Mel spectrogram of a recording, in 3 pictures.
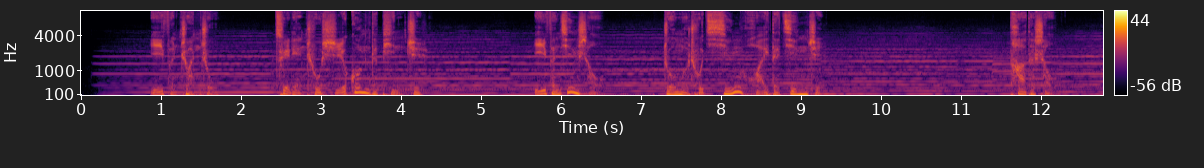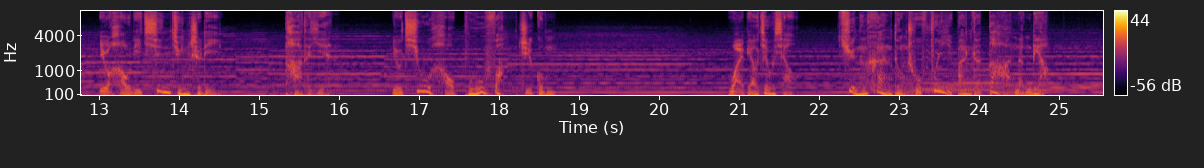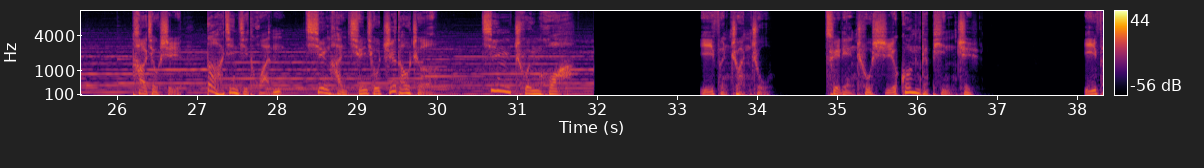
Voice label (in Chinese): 男 人物介绍; 金春花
